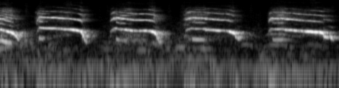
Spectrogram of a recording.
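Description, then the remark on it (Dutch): A seagull calls four times in a steady series, each cry a loud, nasal, drawn-out wail that slurs downward at the end, with faint background noise and no talking. “Dit is het geluid van een meeuw.”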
